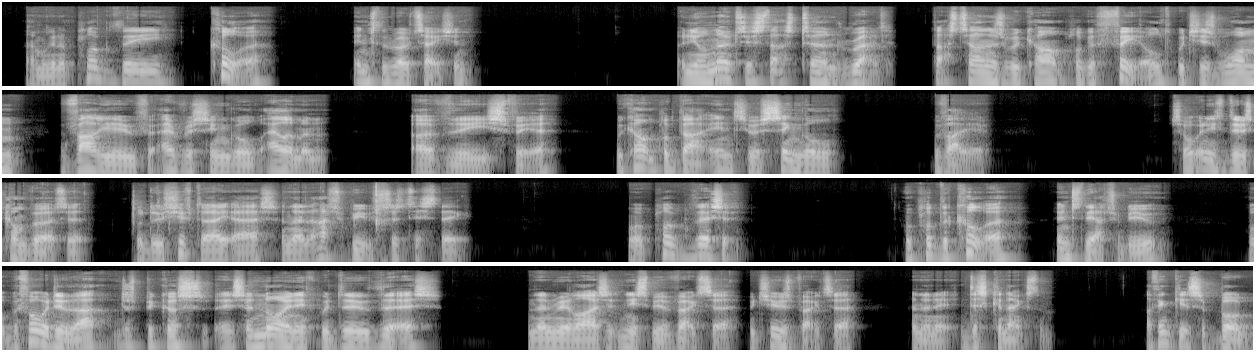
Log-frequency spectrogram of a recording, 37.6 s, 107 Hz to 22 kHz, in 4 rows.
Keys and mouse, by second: 0.1 middle click, 0.6 click, 2.0-3.3 drag, 4.3-6.9 middle drag, 8.0 ctrl+middle click, 18.0 ctrl+right click, 18.9 click, 19.3 click, 19.9 shift+a, 21.2 Up, 23.9 middle click, 30.6-32.0 drag, 33.5-34.3 drag, 36.4 click.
